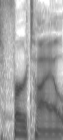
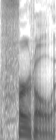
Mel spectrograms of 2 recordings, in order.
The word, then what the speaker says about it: fertile: versatile with this word you can say you have a choice of pronunciations there both would be correct but basically it just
